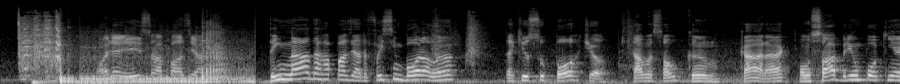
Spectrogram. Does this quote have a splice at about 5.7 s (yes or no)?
no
